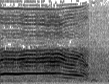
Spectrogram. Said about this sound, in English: I don't like this sound. If those cries sound disturbingly real, it's because they're recordings of actual babies crying.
